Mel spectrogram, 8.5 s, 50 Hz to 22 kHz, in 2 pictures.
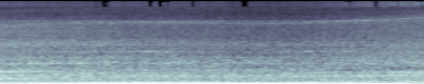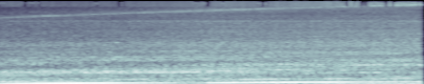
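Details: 2004 BMW Z4 2.2i on a rolling road, full-throttle run; a strong, even engine note climbs smoothly in pitch over roller hum, healthy and pulling cleanly.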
